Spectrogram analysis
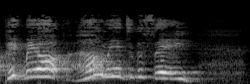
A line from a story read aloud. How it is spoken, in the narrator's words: Jonah shouts back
